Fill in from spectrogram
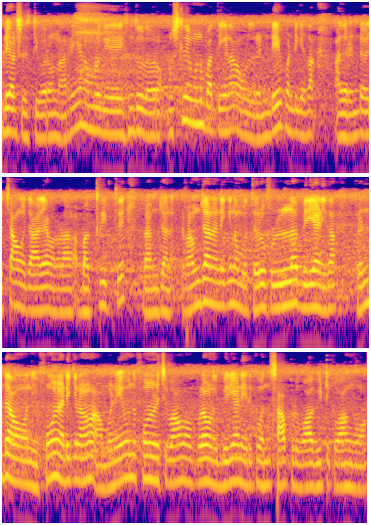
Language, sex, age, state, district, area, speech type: Tamil, male, 18-30, Tamil Nadu, Tiruvarur, rural, spontaneous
